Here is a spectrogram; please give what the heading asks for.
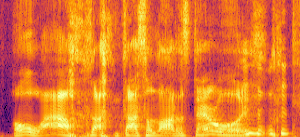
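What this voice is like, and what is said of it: Imitates another person's voice. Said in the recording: “That's a pretty good impression. ... Pretty good Arnold.”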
